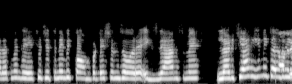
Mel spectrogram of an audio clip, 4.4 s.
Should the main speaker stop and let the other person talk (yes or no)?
yes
